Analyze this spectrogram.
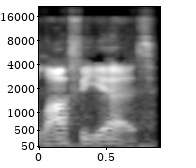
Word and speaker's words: Lafayette: It's Lafayette.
